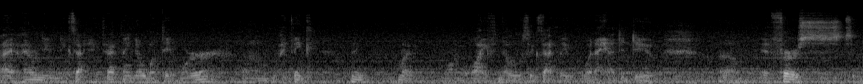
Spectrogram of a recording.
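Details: Man recovering from global aphasia who has since returned to work; aphasia (word-finding difficulty).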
